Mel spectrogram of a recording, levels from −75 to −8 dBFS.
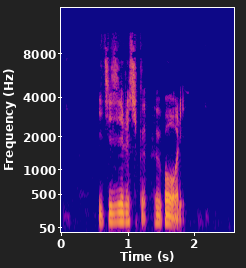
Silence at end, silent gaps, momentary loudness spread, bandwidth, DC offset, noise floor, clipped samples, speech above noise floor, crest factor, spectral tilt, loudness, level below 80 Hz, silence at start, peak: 0.8 s; none; 8 LU; 11.5 kHz; under 0.1%; -65 dBFS; under 0.1%; 40 dB; 20 dB; -4.5 dB/octave; -26 LUFS; -52 dBFS; 0.55 s; -8 dBFS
